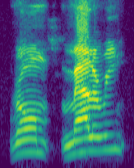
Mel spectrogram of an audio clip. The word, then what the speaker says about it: Rome Mallory: Am I pronouncing your name right? Rome Mallory.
